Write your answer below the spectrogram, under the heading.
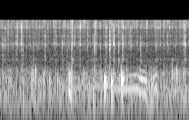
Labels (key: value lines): label: biophony, cascading saw
recorder: HydroMoth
